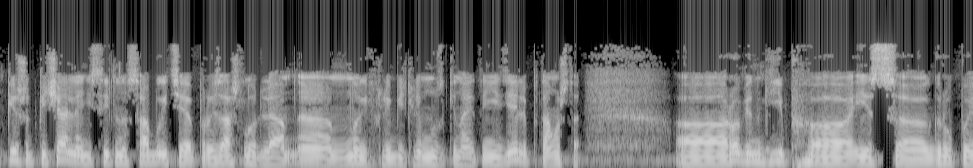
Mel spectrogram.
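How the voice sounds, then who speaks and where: A middle-aged man hosting a music radio show, talking casually and hesitantly, with many drawn-out filler pauses. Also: lowish voice. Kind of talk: casual radio talk reading listener messages.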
